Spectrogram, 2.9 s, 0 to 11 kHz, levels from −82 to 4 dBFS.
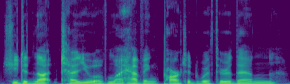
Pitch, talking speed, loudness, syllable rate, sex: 115 Hz, 250 wpm, -20 LUFS, 5.1 syllables/s, male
